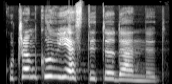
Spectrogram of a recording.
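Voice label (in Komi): кутшӧм кывъяс ті тӧданныд, Komi, female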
